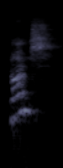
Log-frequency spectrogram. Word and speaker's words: Wunsch: In German, desire is Wunsch. Wunsch. Okay, Siri, danke. Nope. Apparently it's Wunsch. Wunsch. Ich habe Wunsch für dir.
